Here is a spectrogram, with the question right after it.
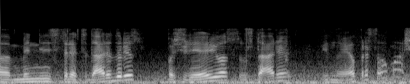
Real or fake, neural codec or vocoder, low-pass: real; none; 5.4 kHz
